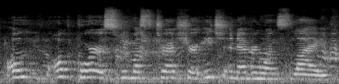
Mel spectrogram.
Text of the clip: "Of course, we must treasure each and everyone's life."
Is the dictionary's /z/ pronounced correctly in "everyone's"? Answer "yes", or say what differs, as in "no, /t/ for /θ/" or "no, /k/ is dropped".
no, /s/ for /z/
